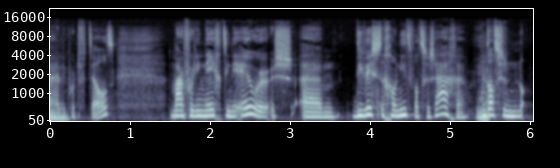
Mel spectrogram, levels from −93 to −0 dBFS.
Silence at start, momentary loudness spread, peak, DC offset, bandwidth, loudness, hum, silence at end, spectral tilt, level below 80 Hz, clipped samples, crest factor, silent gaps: 0 s; 11 LU; -4 dBFS; under 0.1%; 14.5 kHz; -20 LUFS; none; 0.1 s; -4.5 dB/octave; -58 dBFS; under 0.1%; 16 dB; none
